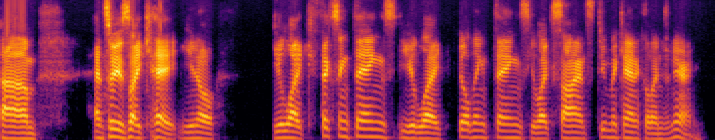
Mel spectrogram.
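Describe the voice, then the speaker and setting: A man in his thirties from New Brunswick, with a Canadian accent, tells his story as an interview guest, friendly and chatty with frequent "you know" asides. His voice is mid-range, steady and a bit bright, at normal speed, with no room sound.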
